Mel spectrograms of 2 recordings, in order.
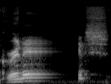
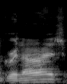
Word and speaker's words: Grinage: It's actually I grew up Greenwich, but I chose the French pronunciation of Grenage. But I actually Oh, use Greenwich. Grenage. Okay. Like fromage.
